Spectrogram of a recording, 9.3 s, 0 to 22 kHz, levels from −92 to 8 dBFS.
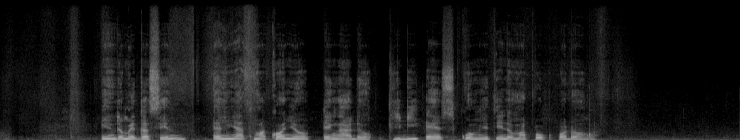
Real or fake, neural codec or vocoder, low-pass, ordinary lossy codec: fake; codec, 44.1 kHz, 3.4 kbps, Pupu-Codec; none; none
